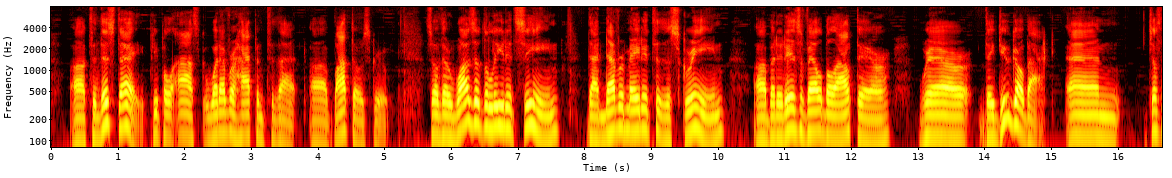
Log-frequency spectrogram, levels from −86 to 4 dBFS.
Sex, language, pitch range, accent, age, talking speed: male, English, 105-125 Hz, American, 30-49, 145 wpm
